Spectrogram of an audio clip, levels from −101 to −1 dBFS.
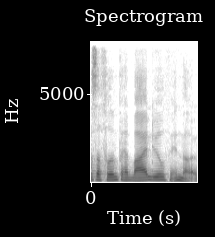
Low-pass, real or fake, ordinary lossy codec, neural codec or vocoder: none; fake; none; codec, 16 kHz, 0.5 kbps, FunCodec, trained on LibriTTS, 25 frames a second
